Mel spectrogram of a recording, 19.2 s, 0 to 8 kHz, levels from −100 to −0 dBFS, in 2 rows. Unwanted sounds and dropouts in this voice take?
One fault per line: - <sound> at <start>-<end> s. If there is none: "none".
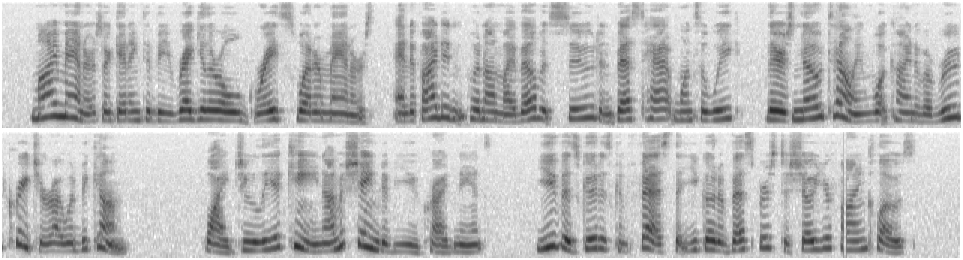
- dropout at 18.0-18.0 s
